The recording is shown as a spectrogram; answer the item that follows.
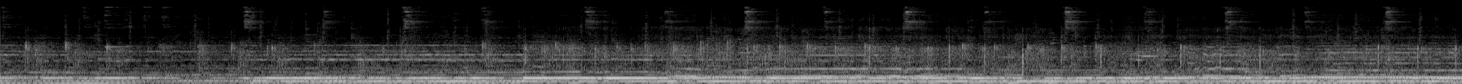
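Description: Instrumental music with a steady held drone under a melody and light percussion ticking about twice a second; it dips briefly near the start and comes back in fuller after about two seconds.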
